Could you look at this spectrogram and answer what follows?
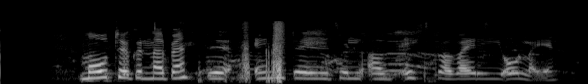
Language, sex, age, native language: Icelandic, male, 11, Icelandic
